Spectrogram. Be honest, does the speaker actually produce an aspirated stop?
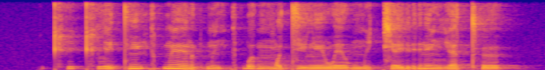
yes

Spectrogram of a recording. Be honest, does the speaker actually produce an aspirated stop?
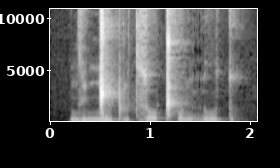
yes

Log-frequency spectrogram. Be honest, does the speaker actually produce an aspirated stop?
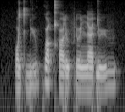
yes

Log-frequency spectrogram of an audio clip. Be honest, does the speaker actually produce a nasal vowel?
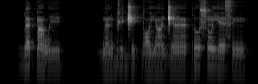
yes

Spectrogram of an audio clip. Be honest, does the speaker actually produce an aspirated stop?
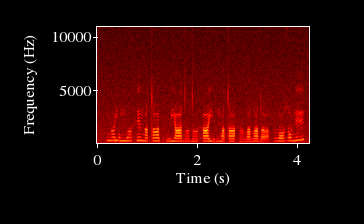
no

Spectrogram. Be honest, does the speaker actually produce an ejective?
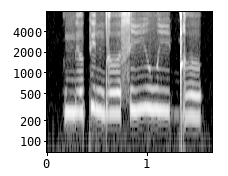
no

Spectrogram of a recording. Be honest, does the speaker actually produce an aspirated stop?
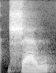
no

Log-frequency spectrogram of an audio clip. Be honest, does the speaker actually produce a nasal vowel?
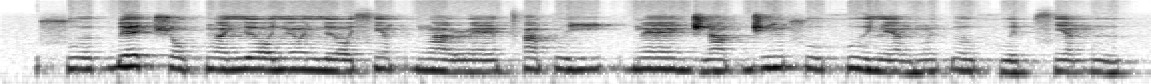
yes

